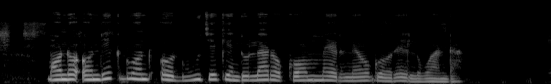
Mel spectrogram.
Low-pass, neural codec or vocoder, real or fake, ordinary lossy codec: 19.8 kHz; vocoder, 44.1 kHz, 128 mel bands every 512 samples, BigVGAN v2; fake; MP3, 64 kbps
